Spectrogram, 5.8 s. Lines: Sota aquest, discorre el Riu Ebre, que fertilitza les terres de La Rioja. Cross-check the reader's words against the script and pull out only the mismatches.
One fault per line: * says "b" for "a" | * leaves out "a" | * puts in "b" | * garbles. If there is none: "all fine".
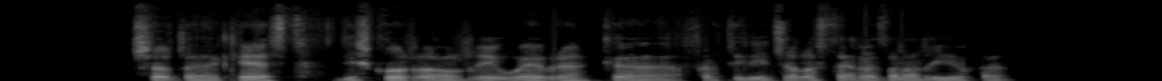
all fine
